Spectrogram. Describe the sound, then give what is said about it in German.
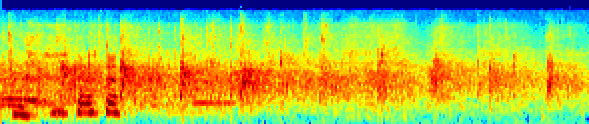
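Audience applause: dense clapping from many hands that eases slightly over the few seconds, with a voice heard briefly at the start. “Ja, jetzt habe ich vor lauter Klatschen den Faden verloren.”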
